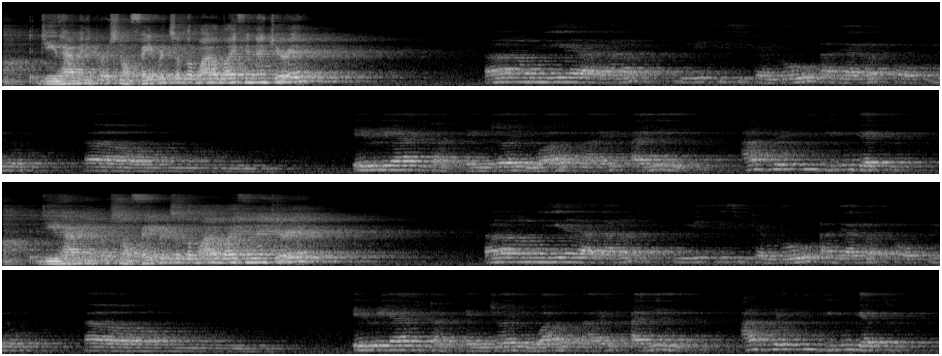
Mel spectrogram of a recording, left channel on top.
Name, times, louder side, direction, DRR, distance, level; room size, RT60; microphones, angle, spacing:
voice 1, 0.3-3.0, left 2 dB, 65° left, 1 dB, 1.3 m, -17 dB
voice 2, 4.8-6.3 6.7-9.6 10.2-12.1 12.9-16.2 16.8-18.3, equal, 45° right, -7 dB, 2.2 m, -28 dB
14.0 x 11.0 x 2.9 m, 2.3 s
head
